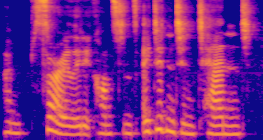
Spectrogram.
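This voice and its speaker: A woman's voice: medium pitch, normal speed, fairly bright tone, pitched above the performer's own voice, close to an everyday voice. Woman acting a meek, polite young governess. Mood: apologetic, meek. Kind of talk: storybook character voice read aloud.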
